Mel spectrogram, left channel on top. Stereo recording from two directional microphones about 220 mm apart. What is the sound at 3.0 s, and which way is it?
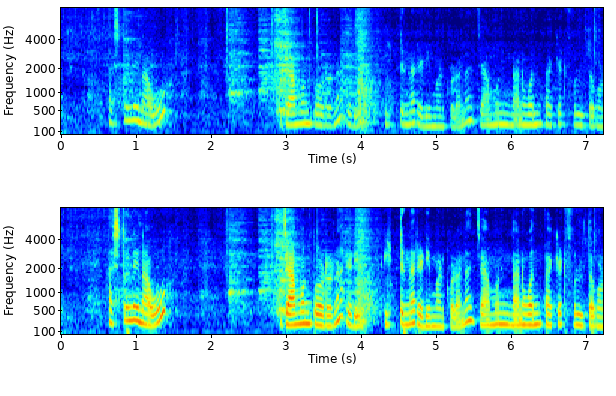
A woman's voice, 35° right (ahead or behind).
